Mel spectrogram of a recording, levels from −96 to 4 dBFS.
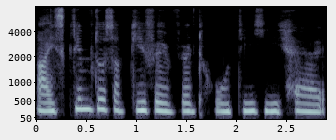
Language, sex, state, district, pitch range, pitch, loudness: Hindi, female, Uttarakhand, Uttarkashi, 210-235 Hz, 220 Hz, -28 LUFS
